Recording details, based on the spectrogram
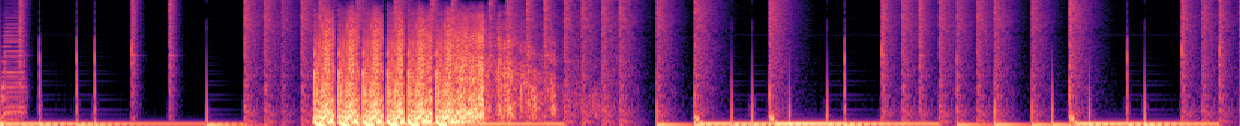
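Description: Pistol fire at a police shooting range in the video game Police Quest: Open Season, with a loud rapid volley and then a string of sharp single shots, close and alone.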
